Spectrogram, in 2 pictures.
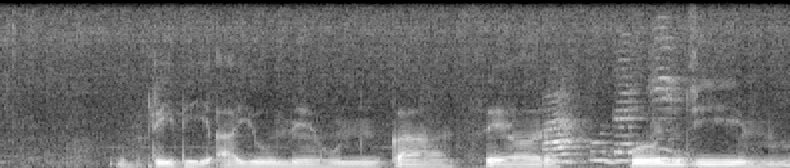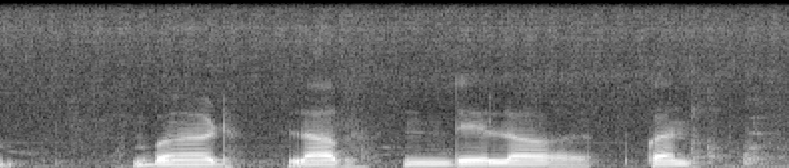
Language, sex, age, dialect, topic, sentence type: Maithili, female, 31-35, Southern/Standard, banking, statement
